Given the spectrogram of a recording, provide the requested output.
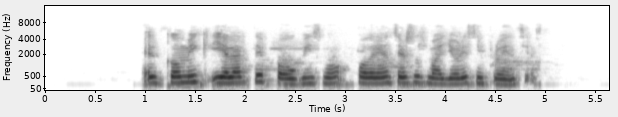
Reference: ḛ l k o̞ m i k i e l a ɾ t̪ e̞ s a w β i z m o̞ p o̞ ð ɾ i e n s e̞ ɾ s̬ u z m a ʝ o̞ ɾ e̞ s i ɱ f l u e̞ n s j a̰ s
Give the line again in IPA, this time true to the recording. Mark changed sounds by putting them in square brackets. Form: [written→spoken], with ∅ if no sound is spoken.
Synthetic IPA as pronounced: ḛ l k o̞ m i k i e l a ɾ t̪ e̞ [s→f] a w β i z m o̞ p o̞ ð ɾ i [e→a] n s e̞ ɾ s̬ u z m a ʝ o̞ ɾ e̞ s i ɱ f l u e̞ n s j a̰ s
